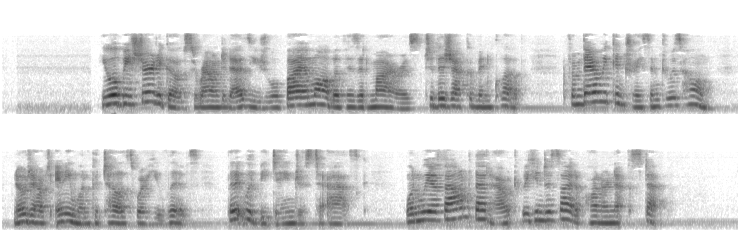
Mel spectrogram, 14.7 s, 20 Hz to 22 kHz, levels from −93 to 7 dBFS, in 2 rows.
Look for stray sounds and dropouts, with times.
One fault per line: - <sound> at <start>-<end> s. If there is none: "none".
none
